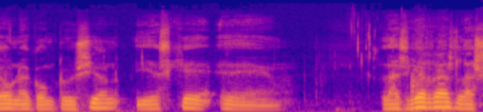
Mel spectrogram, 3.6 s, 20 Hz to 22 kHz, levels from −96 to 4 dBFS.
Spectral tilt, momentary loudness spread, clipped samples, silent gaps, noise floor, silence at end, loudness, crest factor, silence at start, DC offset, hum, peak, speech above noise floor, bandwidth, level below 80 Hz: -5.5 dB/octave; 19 LU; under 0.1%; none; -48 dBFS; 0 s; -24 LUFS; 18 dB; 0 s; under 0.1%; none; -8 dBFS; 25 dB; 16.5 kHz; -56 dBFS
